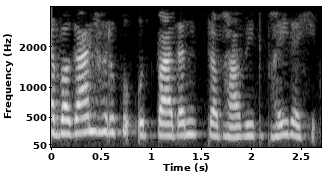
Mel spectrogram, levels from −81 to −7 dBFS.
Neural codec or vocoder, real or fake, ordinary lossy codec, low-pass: none; real; Opus, 24 kbps; 3.6 kHz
